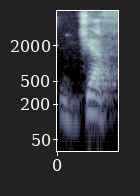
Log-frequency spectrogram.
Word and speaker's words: Geoff: that name right I I think it's supposed to be pronounced Jeff I think that's a up way of spelling Jeff isn't it are you serious if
